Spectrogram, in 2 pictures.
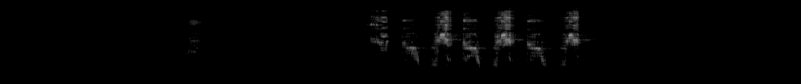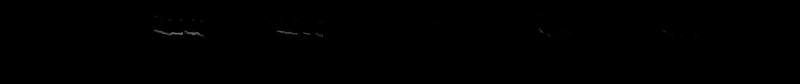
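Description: Bird chirps: a quick run of about seven sharp high chirps about four seconds in, then two short falling calls a few seconds later and a few fainter ones near the end.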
